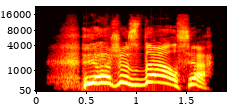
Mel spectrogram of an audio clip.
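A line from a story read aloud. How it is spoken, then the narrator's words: Shouting in pain. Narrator (Russian): кричал он, прижимая изувеченную руку к груди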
